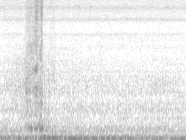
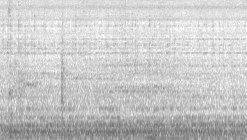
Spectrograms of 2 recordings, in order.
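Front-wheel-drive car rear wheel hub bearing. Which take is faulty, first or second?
second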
